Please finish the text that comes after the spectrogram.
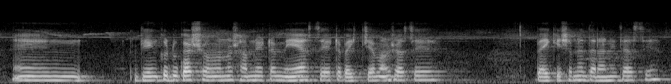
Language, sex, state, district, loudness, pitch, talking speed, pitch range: Bengali, female, Assam, Hailakandi, -18 LUFS, 190 Hz, 145 wpm, 180-200 Hz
